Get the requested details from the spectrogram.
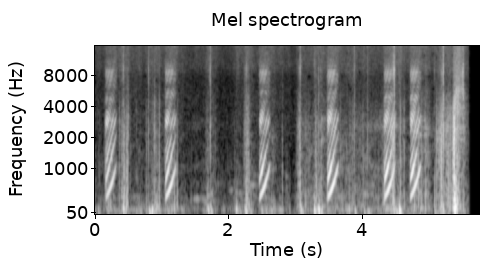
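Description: Short rising electronic chirps from a video game repeat quickly.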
